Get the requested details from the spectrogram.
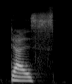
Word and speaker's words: Diasporican: So begin by telling us, what is a diaspora, a diasporic? I said it the wrong syllable again. Diasporican.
